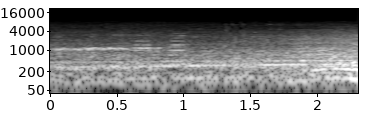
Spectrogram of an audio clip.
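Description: Car engine held at high revs while the car drifts: a steady, slowly rising pitch that grows louder.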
